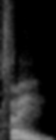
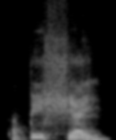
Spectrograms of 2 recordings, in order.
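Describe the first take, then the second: First: It begins with a plain s sound. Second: It begins with a sh sound. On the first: The speaker calls it wrong. "Jadi bukan sai" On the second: The speaker calls it right.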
